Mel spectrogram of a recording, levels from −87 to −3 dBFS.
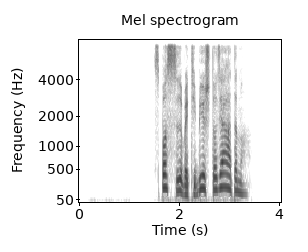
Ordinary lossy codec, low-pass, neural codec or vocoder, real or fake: none; 7.2 kHz; codec, 16 kHz in and 24 kHz out, 0.4 kbps, LongCat-Audio-Codec, two codebook decoder; fake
